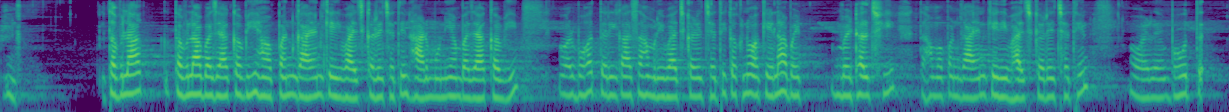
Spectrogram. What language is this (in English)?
Maithili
